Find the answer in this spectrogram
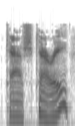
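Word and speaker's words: Kashkari: jobs at treasury Neil cash carry pronounced cash carry started out as a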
